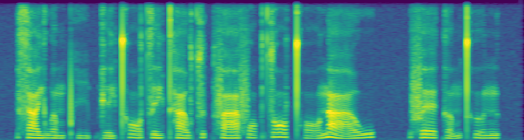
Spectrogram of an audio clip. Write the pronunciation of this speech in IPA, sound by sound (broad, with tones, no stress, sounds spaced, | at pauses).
s aː˧ j w ɐ˨ m pʰ iː˨ p̚ k e˨˥ j t̪ʰ ɔː˨ t͡s e˨˧ j t̪ʰ aː˨ w t͡s ɵ˧ t̚ f aː˨˧ f ɔː˧ k̚ t͡s ɔː˥ t̪ʰ ɔː˨˥ n aː˨˥ w | f ɛː˧ k ɐ˨˥ m t̪ʰ ɵ˧ n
